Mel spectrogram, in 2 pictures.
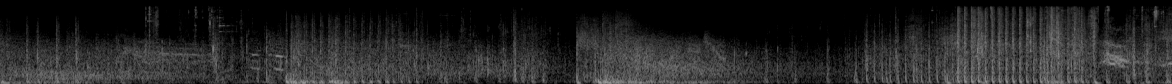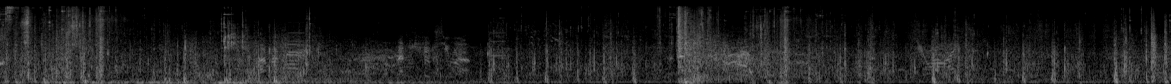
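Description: Gunfire cracks in sharp bursts.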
